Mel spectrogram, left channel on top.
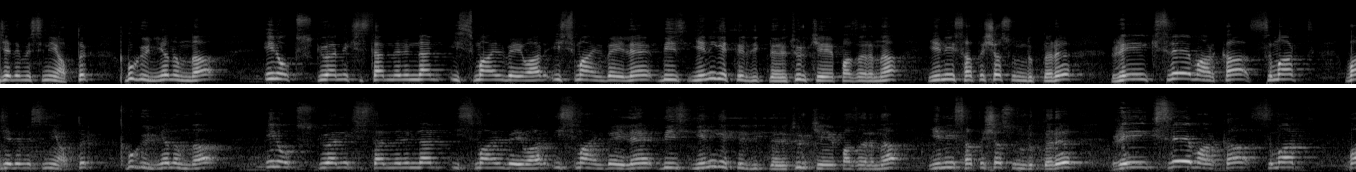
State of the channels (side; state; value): both; normal; correlation 0.08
